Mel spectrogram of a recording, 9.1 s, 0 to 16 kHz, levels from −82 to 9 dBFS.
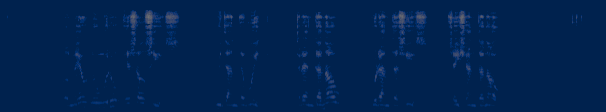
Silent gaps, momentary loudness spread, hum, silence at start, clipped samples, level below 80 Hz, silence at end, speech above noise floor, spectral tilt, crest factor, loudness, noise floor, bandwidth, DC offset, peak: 2.82-3.16 s, 4.09-4.44 s, 5.26-5.54 s, 6.55-6.69 s, 8.33-8.57 s; 22 LU; none; 0.1 s; under 0.1%; under -90 dBFS; 0.35 s; over 38 dB; 2.5 dB/octave; 28 dB; -47 LUFS; under -90 dBFS; 11.5 kHz; under 0.1%; -24 dBFS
